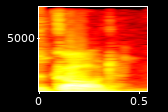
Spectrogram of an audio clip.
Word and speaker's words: GWAD: The head of her department was the internationally known GWA Dummer, known in the section as GWAD or pronounced as God.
